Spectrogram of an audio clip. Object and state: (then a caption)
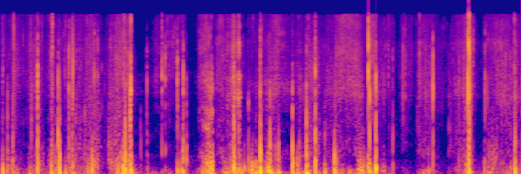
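Paper tea bag packet. A single small, flat, hollow Caramel Apple Pie paper tea bag wrapper with a sealed tea bag inside is held in both hands and crinkled and rubbed with the fingertips. The result is a steady stream of dry, crackly crinkles and tearing-like rustles, with short sharp bursts and uneven rises and dips. The sound is close and mostly low in tone, with no ring after each crackle.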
